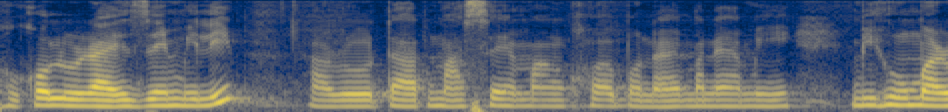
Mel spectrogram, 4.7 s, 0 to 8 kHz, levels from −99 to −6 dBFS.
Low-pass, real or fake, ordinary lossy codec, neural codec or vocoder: none; fake; none; codec, 16 kHz, 16 kbps, FunCodec, trained on Chinese and English, 50 frames a second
